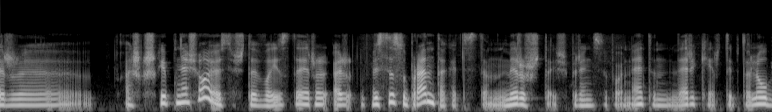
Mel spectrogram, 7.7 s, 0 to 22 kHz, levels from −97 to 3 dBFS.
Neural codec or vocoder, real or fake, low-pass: none; real; 7.2 kHz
